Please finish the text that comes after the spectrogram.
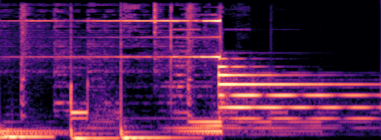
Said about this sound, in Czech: Po blagoslovu njegove svetosti patrijarha srpskog gospodina Porfirija, u podne su zvonila sva zvona na pravoslavnim hramovima, pozivajući vjerni svetosavski narod na usrdnu molitvu, smirenost, međusobnu solidarnost i nepokolebljivost u činjenju dobra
